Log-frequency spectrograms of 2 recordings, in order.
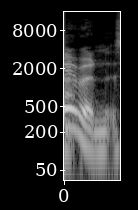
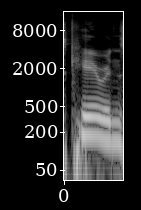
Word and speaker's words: Kiran: It's Kieran. So it's Kieran, but it's a woman. – It's spelt K-I-R-A-N. It's Kieran Singh.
